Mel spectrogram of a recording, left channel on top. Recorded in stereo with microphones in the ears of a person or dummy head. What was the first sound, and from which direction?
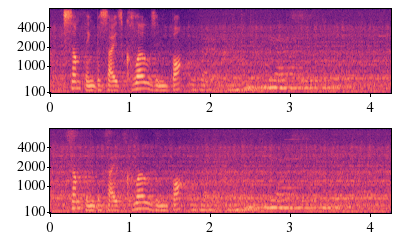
A woman speaking, 80° left.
